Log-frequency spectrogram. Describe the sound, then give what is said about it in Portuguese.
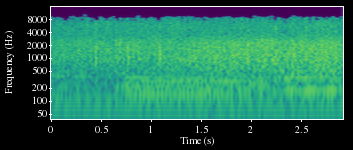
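An audience at a Catholic service applauds the word of God with thick, continuous clapping from many hands. It stays loud and steady, swelling slightly toward the end. “Isso, aplauda a palavra de Deus.”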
